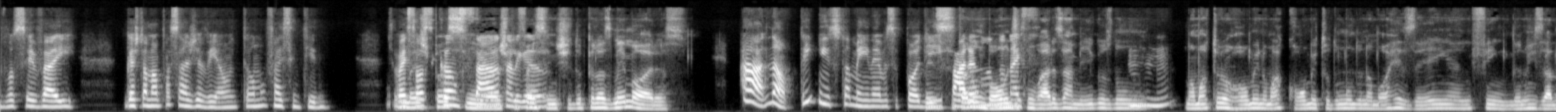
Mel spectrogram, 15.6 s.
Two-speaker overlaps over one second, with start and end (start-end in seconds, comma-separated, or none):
4.0-5.6, 9.2-10.4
